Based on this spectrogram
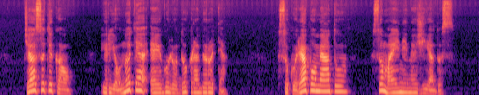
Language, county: Lithuanian, Marijampolė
